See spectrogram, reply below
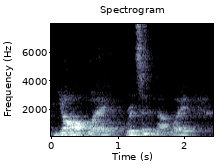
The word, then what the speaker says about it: Yahweh: It's the English translation of a Hebrew sound consisting of four letters. YHWH. And our best guess at its pronunciation is Yahweh.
